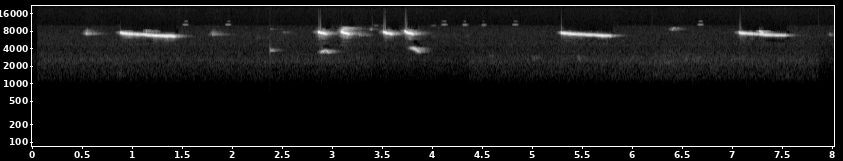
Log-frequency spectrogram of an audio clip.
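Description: Western Spindalis giving very high, thin notes: a few drawn-out descending whistles around half a second long, plus a quick cluster of short sharp chips.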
